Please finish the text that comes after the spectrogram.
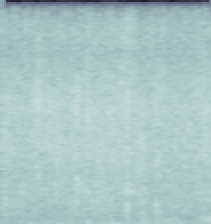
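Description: Heavy stormy rain falling, a dense continuous patter of drops on surfaces, loud and close for a brief moment with no voices.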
